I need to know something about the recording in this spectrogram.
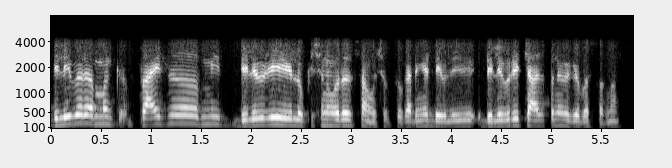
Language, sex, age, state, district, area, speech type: Marathi, male, 18-30, Maharashtra, Sangli, urban, conversation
